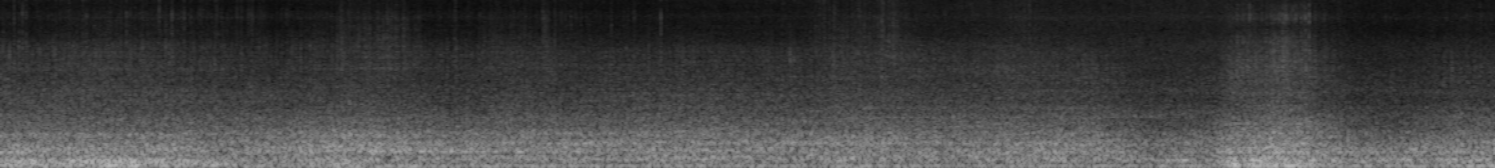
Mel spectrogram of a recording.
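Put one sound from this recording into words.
Car wash brushes rumble and swish against a car's body.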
